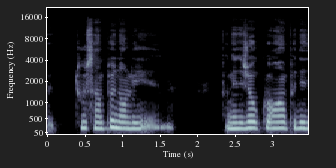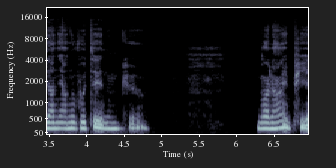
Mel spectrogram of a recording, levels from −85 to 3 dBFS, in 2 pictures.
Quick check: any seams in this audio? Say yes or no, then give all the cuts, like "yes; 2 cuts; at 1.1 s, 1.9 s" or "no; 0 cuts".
no; 0 cuts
